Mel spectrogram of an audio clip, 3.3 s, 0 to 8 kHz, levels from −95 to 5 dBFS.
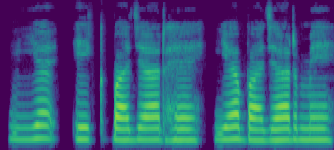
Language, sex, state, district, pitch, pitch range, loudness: Hindi, female, Bihar, Saran, 225 Hz, 220-235 Hz, -21 LUFS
